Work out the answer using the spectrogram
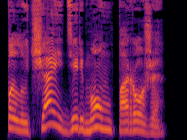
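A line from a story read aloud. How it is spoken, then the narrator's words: Grandmother shouting. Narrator (Russian): Главным образом, потому что бабушка кричала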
